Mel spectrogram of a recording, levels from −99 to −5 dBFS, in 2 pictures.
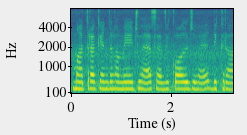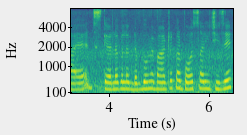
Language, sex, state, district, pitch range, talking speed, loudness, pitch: Hindi, female, Rajasthan, Bikaner, 230-245 Hz, 215 wpm, -14 LUFS, 235 Hz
